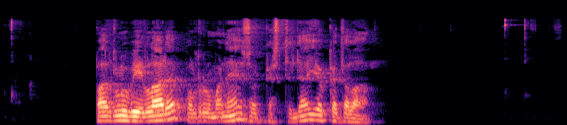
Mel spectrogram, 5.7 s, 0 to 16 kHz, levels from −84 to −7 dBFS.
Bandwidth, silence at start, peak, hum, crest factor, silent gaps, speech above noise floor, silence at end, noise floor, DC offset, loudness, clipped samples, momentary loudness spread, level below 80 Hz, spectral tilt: 9.6 kHz; 0.95 s; 0 dBFS; none; 20 dB; none; 67 dB; 2 s; -84 dBFS; under 0.1%; -18 LUFS; under 0.1%; 24 LU; -60 dBFS; -5.5 dB/octave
